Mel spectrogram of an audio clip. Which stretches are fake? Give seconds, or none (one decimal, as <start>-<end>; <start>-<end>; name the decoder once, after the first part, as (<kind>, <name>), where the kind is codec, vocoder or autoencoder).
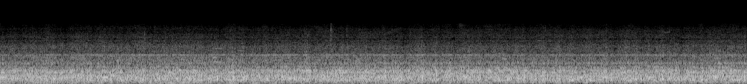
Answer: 0.8-3.2 (vocoder, BigVGAN v2); 6.7-7.5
